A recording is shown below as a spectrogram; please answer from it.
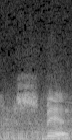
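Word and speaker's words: Smyth: You know, ironically, he spells his name S M Y T. That's pronounced Smith.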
